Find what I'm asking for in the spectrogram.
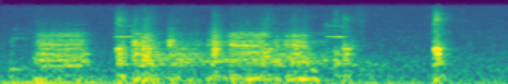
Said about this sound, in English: that one image that's cutting out on my Cricut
